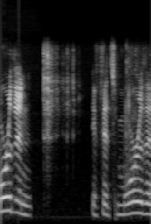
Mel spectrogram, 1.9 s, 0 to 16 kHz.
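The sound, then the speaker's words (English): Dice, including D20s from a D&D dice kit, clatter and tick across a tabletop in a quick burst of bright clicks, with voiced sounds before and after. “I have dice here. We can roll dice. I got D20s. I got my D&D kit of dice here.”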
